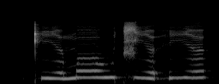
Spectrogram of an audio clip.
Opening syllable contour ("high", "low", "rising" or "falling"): low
